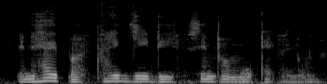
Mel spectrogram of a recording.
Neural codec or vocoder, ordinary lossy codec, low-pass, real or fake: codec, 44.1 kHz, 1.7 kbps, Pupu-Codec; none; none; fake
